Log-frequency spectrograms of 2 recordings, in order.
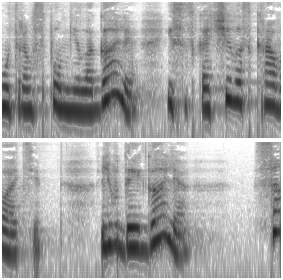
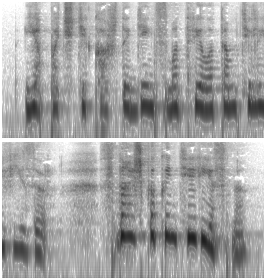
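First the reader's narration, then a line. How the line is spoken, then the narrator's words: Girl speaking quietly. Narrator (Russian): Люда негромко сказала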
